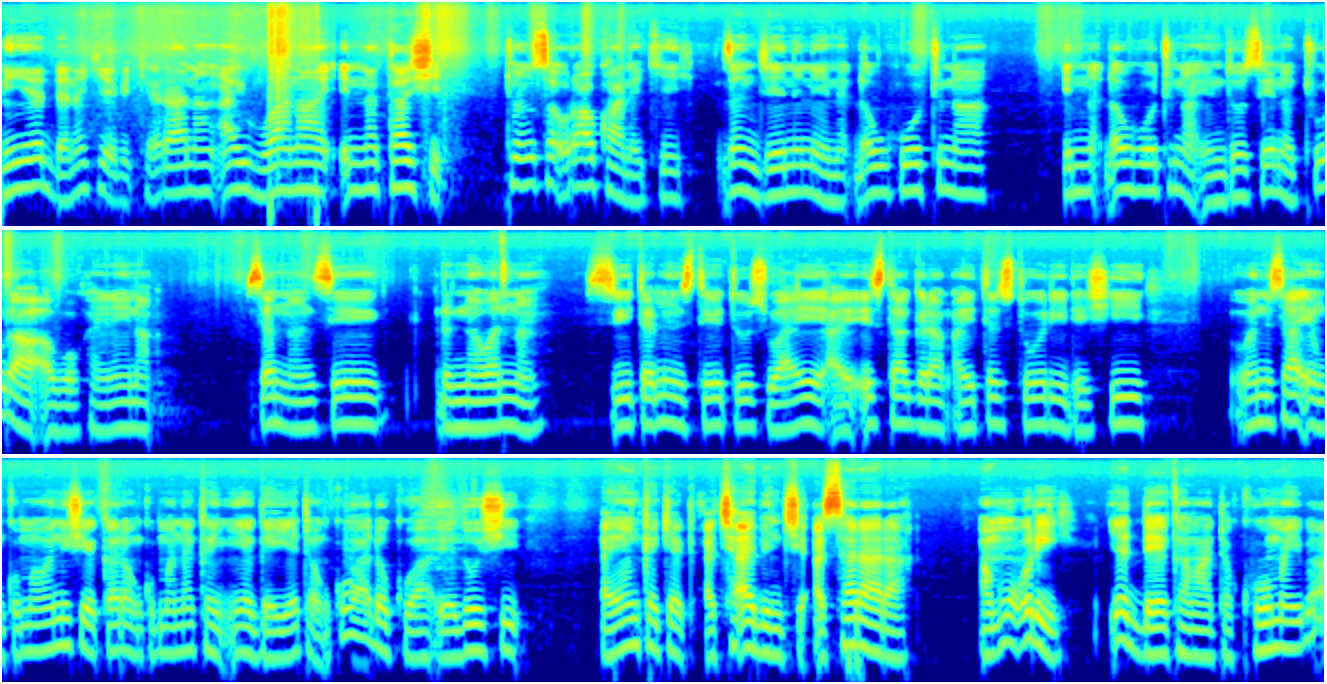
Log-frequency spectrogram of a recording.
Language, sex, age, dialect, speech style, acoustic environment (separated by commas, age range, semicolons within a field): Hausa, male, 18-24, Nigeria - Kano, happy, silence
